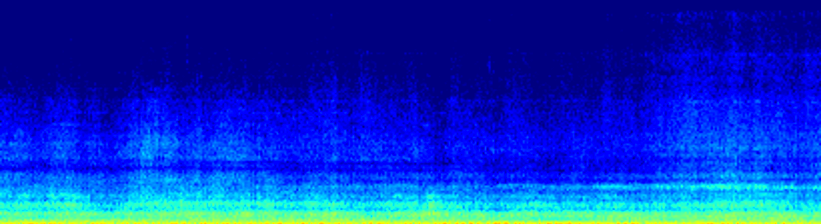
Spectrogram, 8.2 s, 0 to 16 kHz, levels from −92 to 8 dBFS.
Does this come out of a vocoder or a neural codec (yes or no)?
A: no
